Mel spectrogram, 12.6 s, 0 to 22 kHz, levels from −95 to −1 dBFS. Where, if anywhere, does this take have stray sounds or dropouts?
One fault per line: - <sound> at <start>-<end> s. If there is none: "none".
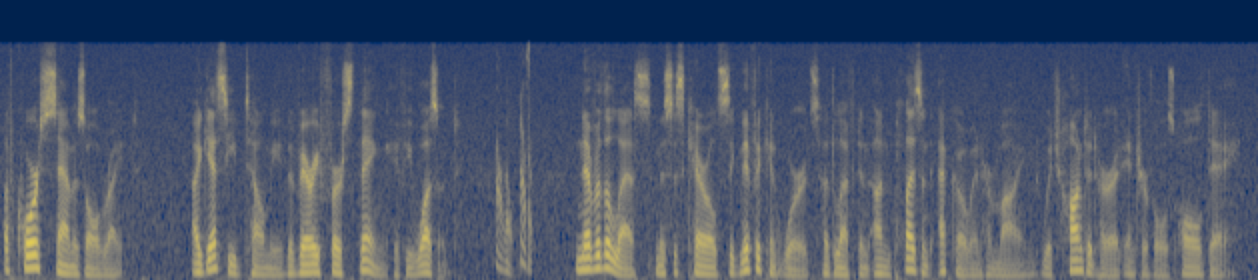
- chirp at 5.0-5.3 s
